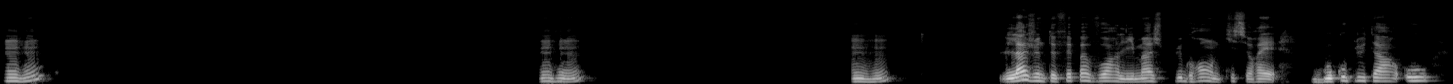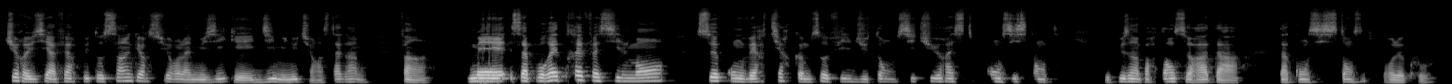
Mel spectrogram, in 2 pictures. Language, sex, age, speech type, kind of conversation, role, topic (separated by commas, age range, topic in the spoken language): French, male, 25-29, conversation, advice, advisor, Comment vivez-vous la distraction numérique constante liée aux réseaux sociaux et aux notifications ?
